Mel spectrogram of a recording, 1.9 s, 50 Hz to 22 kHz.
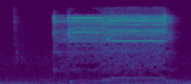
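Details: Brushless FPV quad motor (motor number three), spun up to check it before its 684ZZ 9x4x4 bearings are replaced. A thin, high-pitched steady whine with a slight rasp from the worn bearing.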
